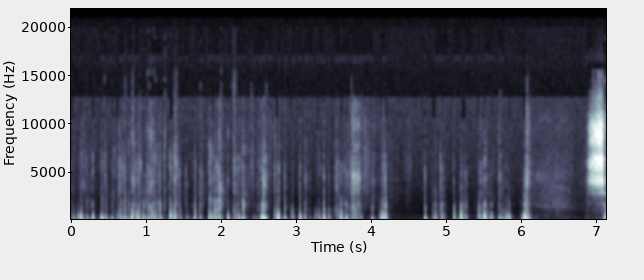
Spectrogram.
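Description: Fingertips tap rapidly on a hard-shell carrying case for a game console after it has been scratched, producing short, dull, low-pitched knocks that sound almost like tapping a hardback book. The taps come in dense bursts, then thin out with brief pauses, and a soft, bright scratchy rustle closes the clip.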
